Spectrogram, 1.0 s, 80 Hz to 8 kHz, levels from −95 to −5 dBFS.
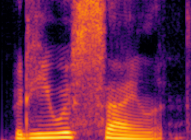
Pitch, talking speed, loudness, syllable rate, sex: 220 Hz, 250 wpm, -15 LUFS, 6.7 syllables/s, female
